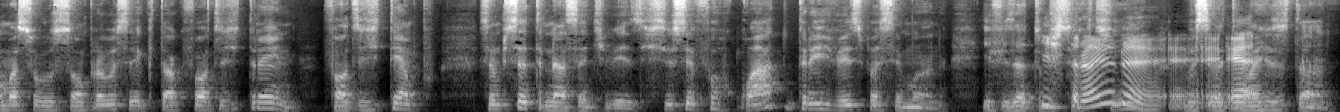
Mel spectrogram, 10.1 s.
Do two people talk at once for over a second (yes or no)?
yes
